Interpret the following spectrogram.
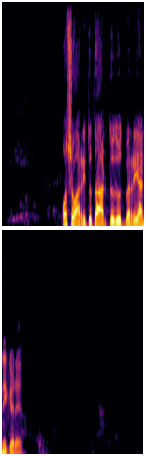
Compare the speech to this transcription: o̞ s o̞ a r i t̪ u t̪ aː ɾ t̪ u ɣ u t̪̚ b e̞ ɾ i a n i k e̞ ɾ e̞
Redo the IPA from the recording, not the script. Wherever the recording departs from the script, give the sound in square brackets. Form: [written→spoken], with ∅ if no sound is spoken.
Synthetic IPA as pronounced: o̞ s o̞ a r i t̪ u t̪ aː ɾ t̪ u [ɣ→ð] u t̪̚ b e̞ [ɾ→r] i a n i k e̞ ɾ e̞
